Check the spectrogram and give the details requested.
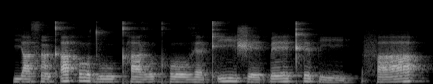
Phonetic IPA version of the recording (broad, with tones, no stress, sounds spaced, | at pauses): j a˨ s ã˨ kʼ a˦ h o˦˨ d uː˨ kʰ a˨ ɣ ʊ˨ kʰ oː˨ ɣ ɛ˨ kʼ iː˦ ʃ eː˨ k͡p eː˦ kʰ ɪ˦ p i˨ | f a˨˦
